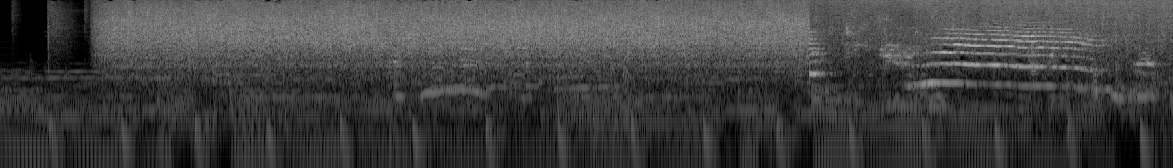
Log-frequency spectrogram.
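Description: Chicken wings deep-frying in a pot of hot oil: a loud, steady sizzle that starts about a second in and eases off shortly before the end.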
